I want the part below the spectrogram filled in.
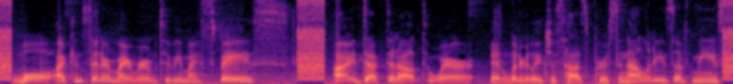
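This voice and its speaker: Soft-spoken at a moderate pace, the voice has ordinary pitch variation over noticeable background noise. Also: woman, fairly high pitch for a woman. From Philippines. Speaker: singer-songwriter. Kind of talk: interview answer.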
